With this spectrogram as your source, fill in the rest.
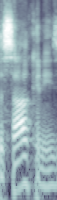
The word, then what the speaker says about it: Saucony: Oh, you mean the Sauconys? And he's like, no, like the Sauconys, yeah, like those. And I'm like, oh, that's how you say it.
